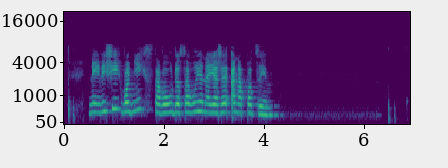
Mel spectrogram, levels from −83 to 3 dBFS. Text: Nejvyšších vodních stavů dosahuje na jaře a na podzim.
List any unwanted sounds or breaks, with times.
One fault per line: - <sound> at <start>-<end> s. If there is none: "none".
none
